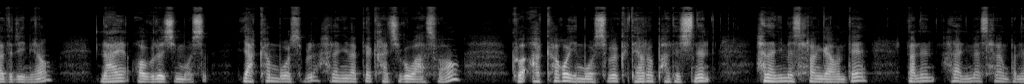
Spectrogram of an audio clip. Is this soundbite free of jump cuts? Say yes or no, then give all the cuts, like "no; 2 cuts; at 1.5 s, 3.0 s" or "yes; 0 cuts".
no; 1 cut; at 5.8 s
